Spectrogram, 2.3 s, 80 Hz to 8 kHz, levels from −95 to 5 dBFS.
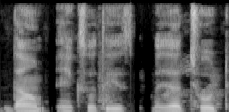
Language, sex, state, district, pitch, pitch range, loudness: Hindi, male, Bihar, Jamui, 95 Hz, 90-95 Hz, -22 LUFS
